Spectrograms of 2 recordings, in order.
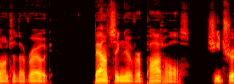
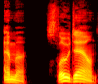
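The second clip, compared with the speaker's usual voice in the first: high, loud warning; alarmed, raised-voice command; urgent shout; 7 semitones higher, 7 dB louder than usual. A narrator's reading. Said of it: "Sydney shouted".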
